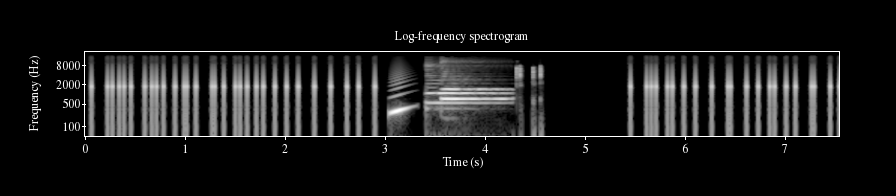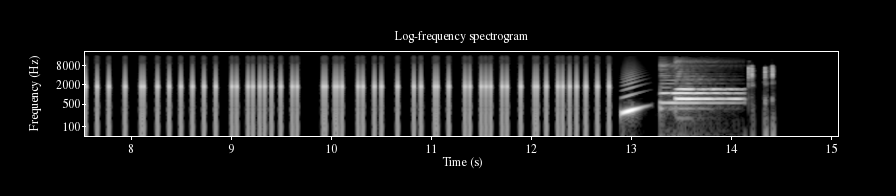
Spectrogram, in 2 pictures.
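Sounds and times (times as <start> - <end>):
rapid high clicks: 0.0 - 3.0, 5.4 - 12.9.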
